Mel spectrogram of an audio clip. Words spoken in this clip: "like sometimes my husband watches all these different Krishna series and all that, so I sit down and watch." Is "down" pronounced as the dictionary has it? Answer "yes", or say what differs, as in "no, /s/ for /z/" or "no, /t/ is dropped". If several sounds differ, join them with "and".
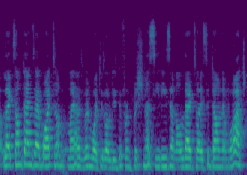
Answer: yes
